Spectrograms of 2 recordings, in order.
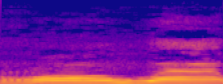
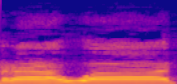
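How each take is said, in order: First: The r sound is heavy and thick. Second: The r sound is light and thin. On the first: The speaker calls it right. "ra tebal" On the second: The speaker calls it wrong. "jangan baca rawa"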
